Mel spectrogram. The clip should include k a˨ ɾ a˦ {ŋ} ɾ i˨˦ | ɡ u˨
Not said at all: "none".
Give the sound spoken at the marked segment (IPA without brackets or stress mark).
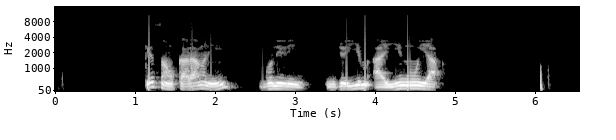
ŋ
